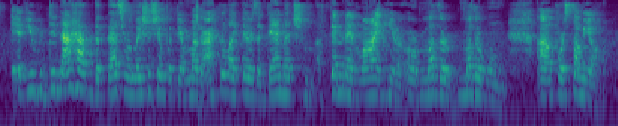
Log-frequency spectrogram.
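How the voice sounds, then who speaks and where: Amid noticeable background noise and audible room echo, a woman of medium pitch speaks at a fairly quick pace. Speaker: tarot reader. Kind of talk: tarot reading. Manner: fast; animated.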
